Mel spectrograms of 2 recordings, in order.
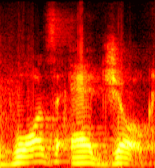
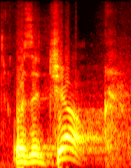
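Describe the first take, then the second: First: The vowels in 'was a' are full. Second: The vowels in 'was a' are reduced schwas. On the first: The speaker calls it wrong. "That's wrong to say was a joke" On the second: The speaker calls it right. "should be schwa"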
